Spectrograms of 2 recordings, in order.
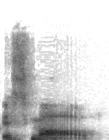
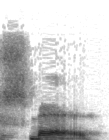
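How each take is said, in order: First: An e vowel sound comes before the s. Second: The word starts directly with the s sound. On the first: The speaker calls it wrong. "it sounds like you put an E in front of the S's" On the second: The speaker calls it right. "you just say small"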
